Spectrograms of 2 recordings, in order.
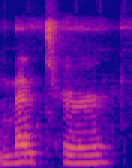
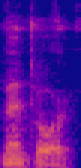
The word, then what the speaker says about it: Mentor: And it's not mentor. It's mentor.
